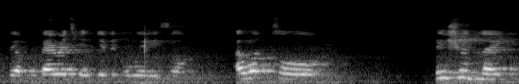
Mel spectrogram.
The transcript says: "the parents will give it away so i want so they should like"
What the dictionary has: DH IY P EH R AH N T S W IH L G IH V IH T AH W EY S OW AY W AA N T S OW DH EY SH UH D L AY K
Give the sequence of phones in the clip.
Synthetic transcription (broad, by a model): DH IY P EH R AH T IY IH N G IH V IH T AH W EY S OW AY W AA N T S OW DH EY SH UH D L AY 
